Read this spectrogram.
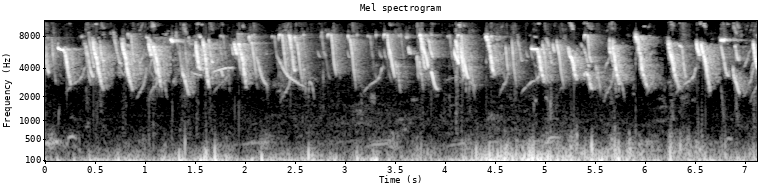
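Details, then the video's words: Shrill, rapid chirping of saffron finch at a feeder, short notes around three per second in an unbroken stream, with low background rumble. "canário da terra fazendo barulho na seva"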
